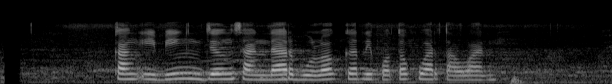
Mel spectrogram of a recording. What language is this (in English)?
Sundanese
